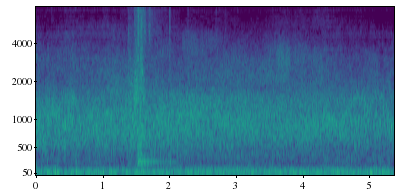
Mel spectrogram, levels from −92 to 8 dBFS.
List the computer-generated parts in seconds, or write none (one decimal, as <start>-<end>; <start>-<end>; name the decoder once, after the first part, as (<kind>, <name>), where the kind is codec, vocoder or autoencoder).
0.0-1.1 (codec, HILCodec); 4.3-5.4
